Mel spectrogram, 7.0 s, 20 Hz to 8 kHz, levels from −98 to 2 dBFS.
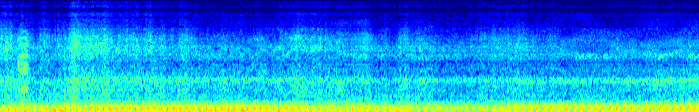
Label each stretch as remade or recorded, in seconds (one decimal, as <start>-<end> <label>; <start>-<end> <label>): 0.0-2.1 recorded; 2.1-3.7 remade; 3.7-5.6 recorded; 5.6-7.0 remade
